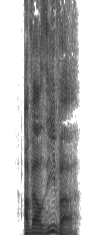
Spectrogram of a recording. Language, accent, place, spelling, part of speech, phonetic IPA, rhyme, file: German, Germany, Berlin, aversiver, adjective, [avɛʁˈsiːvɐ], -iːvɐ, De-aversiver.ogg
- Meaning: inflection of aversiv: 1. strong/mixed nominative masculine singular 2. strong genitive/dative feminine singular 3. strong genitive plural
